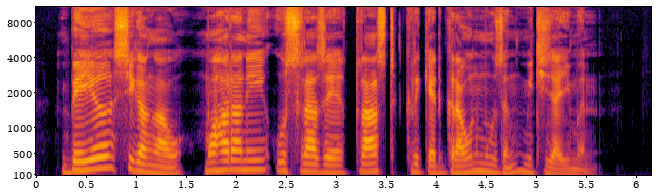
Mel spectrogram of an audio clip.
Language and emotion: Bodo, neutral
